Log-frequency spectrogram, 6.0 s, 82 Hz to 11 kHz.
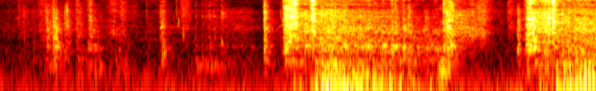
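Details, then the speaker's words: TVS Apache RTR 200 4V, 38,474 km, before timing chain replacement: engine idles with fast light tak-tak tapping, about four per second, over the exhaust; worn timing chain. "देखो guys, ये sound है, ठीक है। ऐसी आवाज़ आती है टक टक, ठीक है। तो आप समझ लेना कि टाइमिंग चैन गई आपकी बाइक की, ठीक है।"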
